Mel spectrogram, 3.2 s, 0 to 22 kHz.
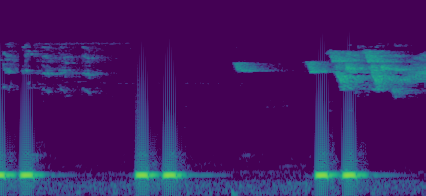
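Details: Oriental cuckoo (Cuculus optatus), recorded 2020, gives low, hollow double hoots, "poo-poo", repeated about every 1.2 seconds, with faint high insect-like buzzing above.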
